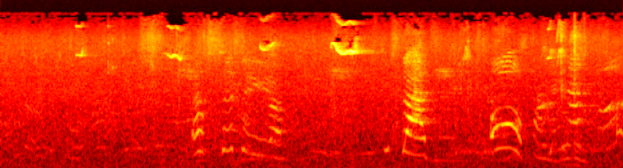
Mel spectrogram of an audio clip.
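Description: Children's voices calling and chattering in short rising and falling bursts, with a few brief high-pitched chirps in between.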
